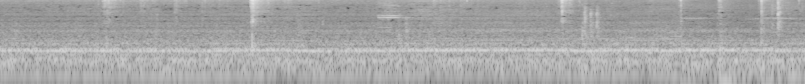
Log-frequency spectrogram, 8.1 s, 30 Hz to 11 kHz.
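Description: JCB 3DX backhoe loader's diesel engine running steadily under hydraulic load as the backhoe works, a constant hum with a strong low tone. Several short sharp knocks stand out over it, the loudest about two and a half seconds in.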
